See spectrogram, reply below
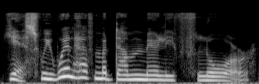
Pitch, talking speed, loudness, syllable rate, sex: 235 Hz, 140 wpm, -14 LUFS, 4.6 syllables/s, female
